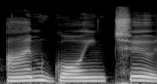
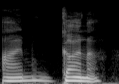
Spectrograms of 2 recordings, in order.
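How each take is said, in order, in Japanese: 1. それぞれの単語を完全に、別々に言う。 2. 単語が縮まって reduced form になる。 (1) "I'm going to っていうのは" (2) "I'm gonna になります"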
